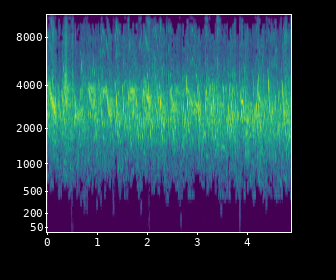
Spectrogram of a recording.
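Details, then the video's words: Morning vocalizations of purple martins, played to draw martins to nest sites: busy overlapping chirping and gurgling from a crowd of birds, steady and unbroken throughout. "Morning Vocalizations CD (6 hour loop) - Attract Purple Martins"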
